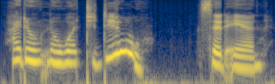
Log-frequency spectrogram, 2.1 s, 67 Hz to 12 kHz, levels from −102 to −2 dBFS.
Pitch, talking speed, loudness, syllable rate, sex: 265 Hz, 230 wpm, -14 LUFS, 5.9 syllables/s, female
